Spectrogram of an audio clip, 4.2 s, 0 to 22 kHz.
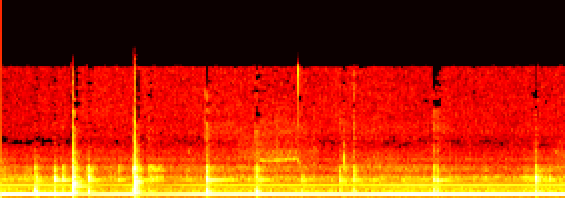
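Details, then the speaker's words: Tram D201 tube CB radio on sideband, volume high: steady ringing tone through the speaker flares with each tap and scrape on the chassis; core-turning vibration makes a microphonic tube squeal and oscillate. "and I actually had this the last time I did this when I was turning one of those cores a little bit squeaky it vibrated to chassis just enough that this harmonic tube actually it's starting to squeal there there"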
